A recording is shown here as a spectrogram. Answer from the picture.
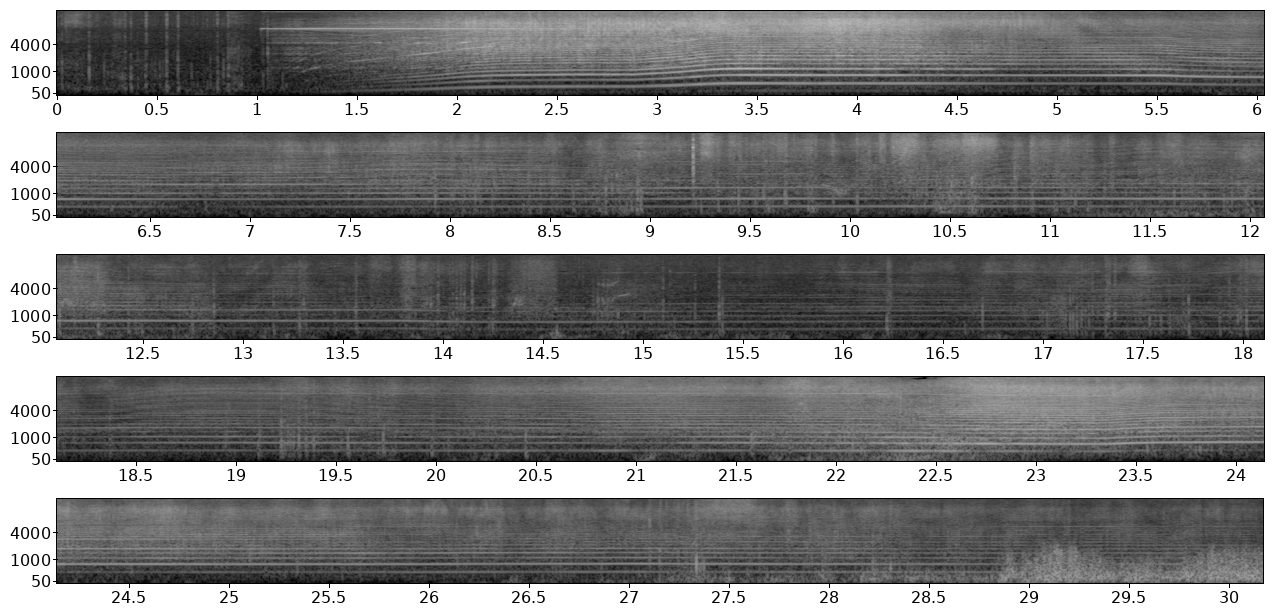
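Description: A small electric RC airplane's motor and propeller whine spooling up to full throttle for the takeoff from snow, rising steeply in pitch over about two seconds. It then runs at a near-steady high pitch as the plane climbs and flies, easing slightly lower and later rising again. A burst of rushing noise near the end.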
